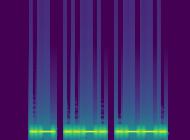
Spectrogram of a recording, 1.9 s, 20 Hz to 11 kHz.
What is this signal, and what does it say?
Morse code, heard as a keyed tone, about 28 wpm, 700 Hz. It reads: AFP
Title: USA Call Sign Postfixes - 3 Letters 28wpm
